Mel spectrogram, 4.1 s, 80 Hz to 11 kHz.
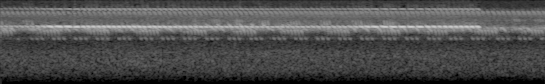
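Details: Bell crickets and other crickets in Narita, Chiba, Japan, recorded via TASCAM Portacapture X8; a close, loud ringing trill pulses rapidly and evenly for over three seconds, then stops abruptly, leaving softer background chirping.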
